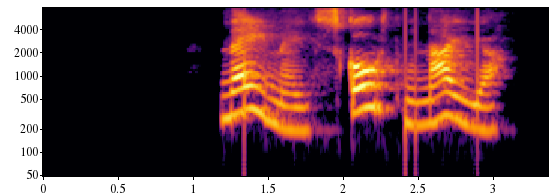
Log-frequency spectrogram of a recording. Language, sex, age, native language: Icelandic, female, 7, Icelandic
